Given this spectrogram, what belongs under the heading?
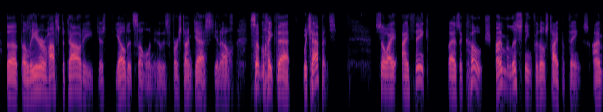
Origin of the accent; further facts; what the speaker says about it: San Antonio, Texas, United States; also born or lived in Austin, United States / New York City, United States; Well, I was raised in San Antonio. So then I became a Christian in Austin.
